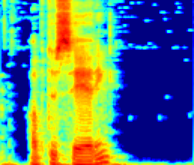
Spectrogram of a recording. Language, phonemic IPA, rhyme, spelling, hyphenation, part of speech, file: Norwegian Bokmål, /abdʉˈseːrɪŋ/, -ɪŋ, abdusering, ab‧du‧ser‧ing, noun, Nb-abdusering.ogg
- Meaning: the act of abducing or abducting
